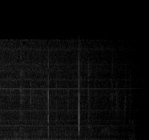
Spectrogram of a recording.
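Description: Wood fire burning faintly, with a few sharp crackles, fading out near the end.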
